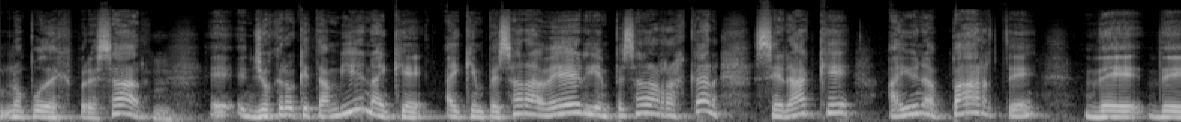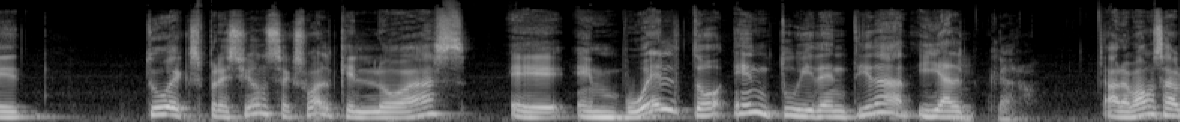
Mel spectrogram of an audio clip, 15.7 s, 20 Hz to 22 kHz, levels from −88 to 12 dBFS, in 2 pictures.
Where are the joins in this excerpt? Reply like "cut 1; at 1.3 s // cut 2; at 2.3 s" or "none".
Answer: cut 1; at 14.4 s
